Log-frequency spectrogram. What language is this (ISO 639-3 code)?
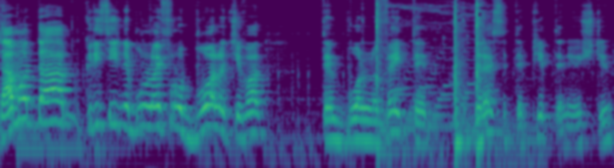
ron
